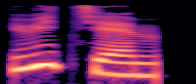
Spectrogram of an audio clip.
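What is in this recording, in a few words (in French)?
"huitieme", French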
